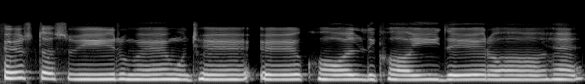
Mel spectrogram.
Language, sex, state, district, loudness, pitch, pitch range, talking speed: Hindi, female, Madhya Pradesh, Katni, -13 LUFS, 225 Hz, 220-235 Hz, 100 wpm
